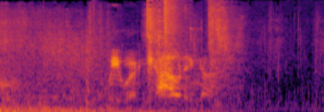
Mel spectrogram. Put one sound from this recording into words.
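A young man speaks briefly and with animation, close to a microphone.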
